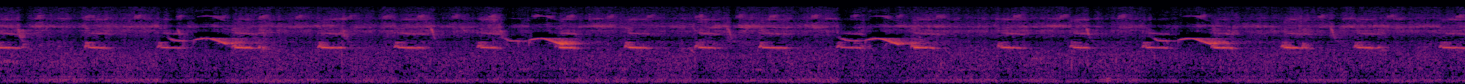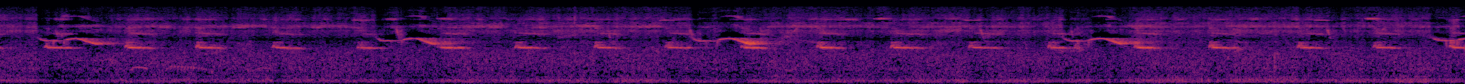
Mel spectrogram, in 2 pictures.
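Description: Faint forest ambience: a bird repeating short high chirps about every half second, with a longer falling call every three to four seconds, over a steady high insect hum.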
